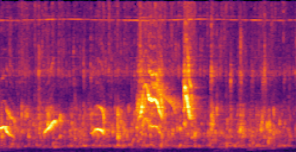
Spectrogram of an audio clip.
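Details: Brown-chested sunbird from Sumatra, long kept in captivity and moulting yet still singing steadily, used as a tutor for other songbirds; quick high sweeping chirps and twittering slurs, with a faint watery background noise.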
